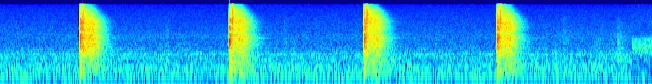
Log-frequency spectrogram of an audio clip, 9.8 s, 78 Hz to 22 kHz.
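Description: Four sharp shots about two seconds apart, each dying away quickly: a Hatsan Carnivore 30 .30-calibre spring-piston air rifle firing pellets into a paper target.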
